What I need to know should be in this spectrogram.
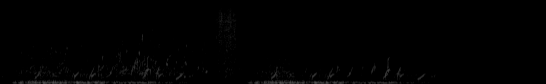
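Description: Water gently flows and ripples.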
